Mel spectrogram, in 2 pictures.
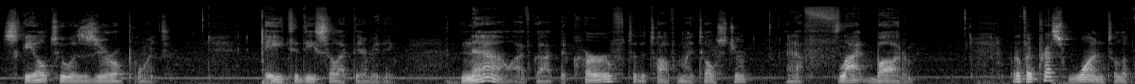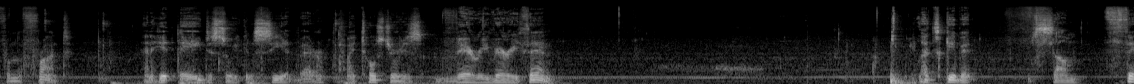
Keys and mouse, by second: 2.6 a, 3.7-10.1 middle drag, 10.4 KP_1, 13.1 a, 16.6-22.6 middle drag.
